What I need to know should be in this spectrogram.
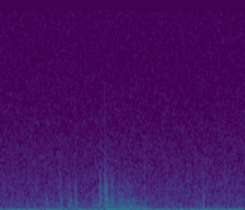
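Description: A door swings open with a short creak.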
